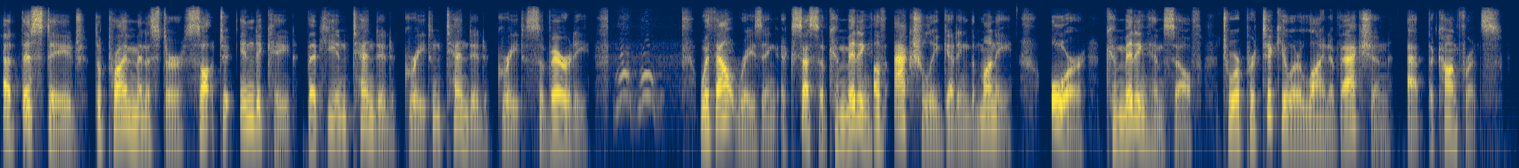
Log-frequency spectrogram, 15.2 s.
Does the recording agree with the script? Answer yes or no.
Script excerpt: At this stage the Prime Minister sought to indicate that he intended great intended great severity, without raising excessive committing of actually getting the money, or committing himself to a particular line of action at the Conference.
yes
